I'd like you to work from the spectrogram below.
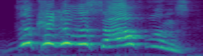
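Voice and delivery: high, loud heroic announcement; hammed-up royal fanfare shout; mock grand proclamation. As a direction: bellow it like a pompous herald. Mocking Halbrand's announcement again.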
